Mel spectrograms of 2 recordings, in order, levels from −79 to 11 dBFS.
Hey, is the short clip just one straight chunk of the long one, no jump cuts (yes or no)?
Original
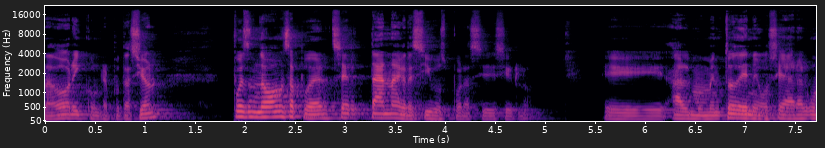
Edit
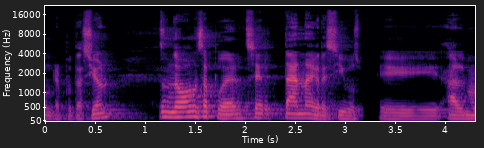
no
